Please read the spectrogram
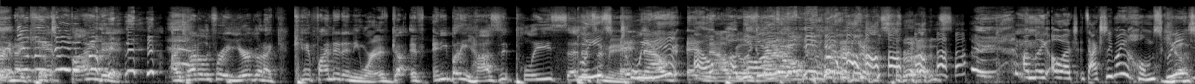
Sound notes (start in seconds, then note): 7.7 all laughing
